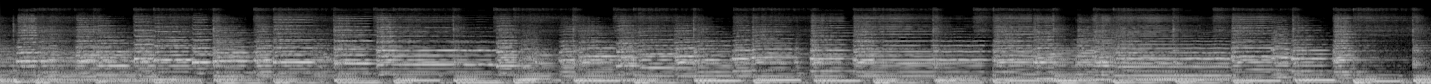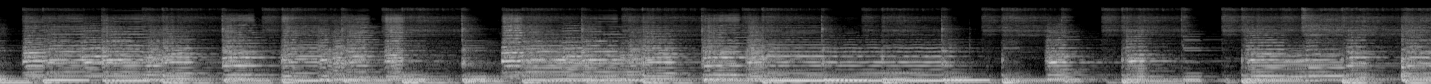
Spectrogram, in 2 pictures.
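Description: Yamaha Genos arranger keyboard played live: a right-hand melody with chords over the keyboard's automatic accompaniment style of bass and drums, a steady swinging rhythm.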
